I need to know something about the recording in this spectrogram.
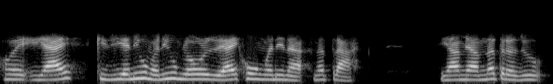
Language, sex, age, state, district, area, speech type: Manipuri, female, 18-30, Manipur, Kangpokpi, urban, conversation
